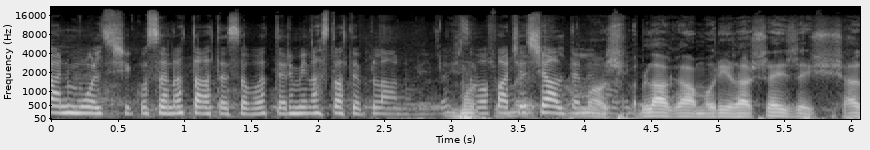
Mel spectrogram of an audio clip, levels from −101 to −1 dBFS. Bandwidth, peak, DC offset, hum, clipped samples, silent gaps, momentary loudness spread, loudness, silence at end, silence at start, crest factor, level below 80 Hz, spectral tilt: 19.5 kHz; -10 dBFS; under 0.1%; none; under 0.1%; none; 8 LU; -27 LUFS; 0 s; 0 s; 18 dB; -42 dBFS; -5 dB/octave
